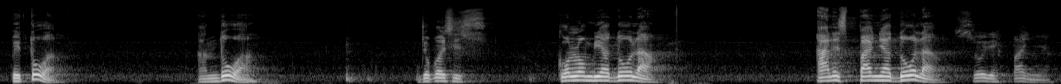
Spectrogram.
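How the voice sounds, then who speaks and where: A man from Panama with a Kuna accent, an anthropology professor giving a halting conference talk that often repeats words. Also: a little high, warm tone. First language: Kuna (Guna). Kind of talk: conference presentation. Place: large conference hall. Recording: reverberant conference hall.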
